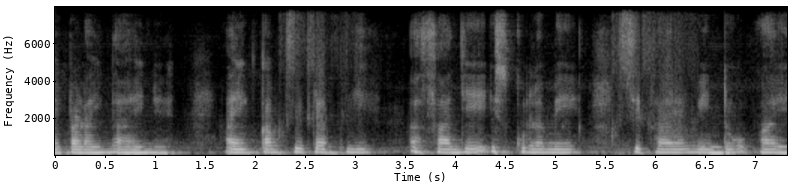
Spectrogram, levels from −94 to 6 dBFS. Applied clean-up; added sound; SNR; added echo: neural separator model SepFormer DNS4.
